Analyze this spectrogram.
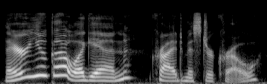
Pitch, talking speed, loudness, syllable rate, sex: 235 Hz, 155 wpm, -15 LUFS, 4.3 syllables/s, female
